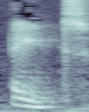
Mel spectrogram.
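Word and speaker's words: Eighn't: The next track that I did, which was very shortly after, was called Chaos, and it was with a guy called Ain't, which is spelled EIGHN''T.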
